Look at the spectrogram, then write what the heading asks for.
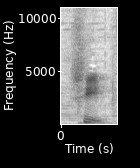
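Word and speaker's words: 死: quizá no tanto y la palabra japonesa de hoy es shi que significa muerte y se pronuncia igual que el número cuatro por eso ese número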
